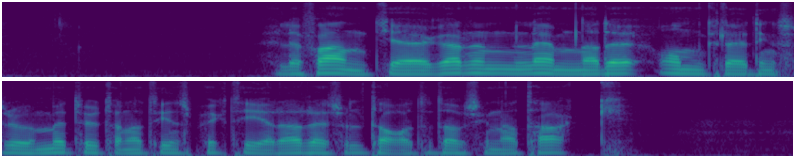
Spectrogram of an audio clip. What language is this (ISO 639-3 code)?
swe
